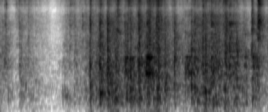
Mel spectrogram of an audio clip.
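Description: Brown paper gift bag rustling and crinkling as hands dig through it: a dense crackle that starts about a second in.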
